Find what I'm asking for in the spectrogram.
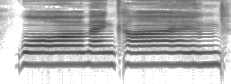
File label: singing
